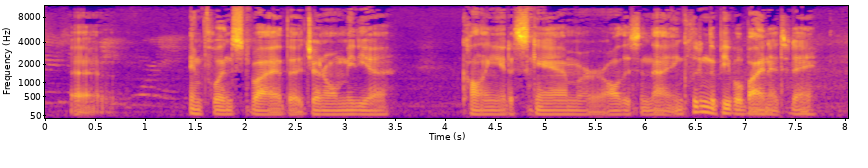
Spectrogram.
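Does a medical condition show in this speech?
No.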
